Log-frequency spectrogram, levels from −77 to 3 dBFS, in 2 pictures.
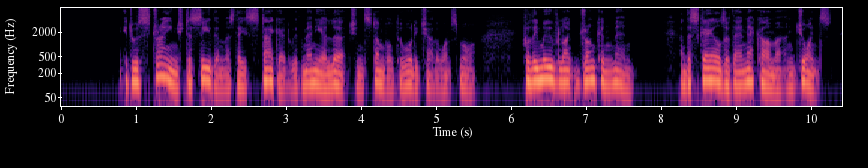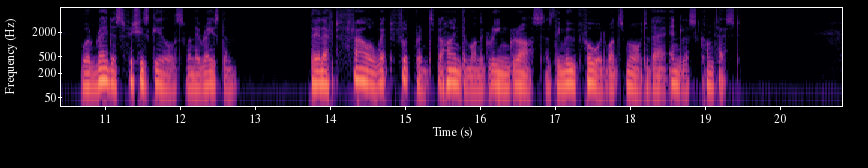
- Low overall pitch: Yes, low, 105 Hz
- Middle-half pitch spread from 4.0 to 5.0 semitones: Yes, average, 4.6 semitones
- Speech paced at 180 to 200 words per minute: Yes, average, 190 wpm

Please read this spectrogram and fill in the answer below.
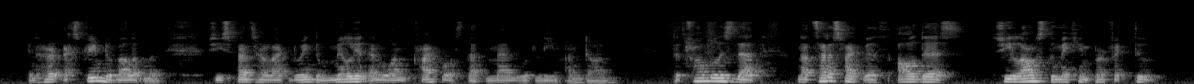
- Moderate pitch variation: Yes, average, 4.2 semitones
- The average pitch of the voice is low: Yes, low, 110 Hz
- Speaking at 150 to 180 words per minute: Yes, average, 175 wpm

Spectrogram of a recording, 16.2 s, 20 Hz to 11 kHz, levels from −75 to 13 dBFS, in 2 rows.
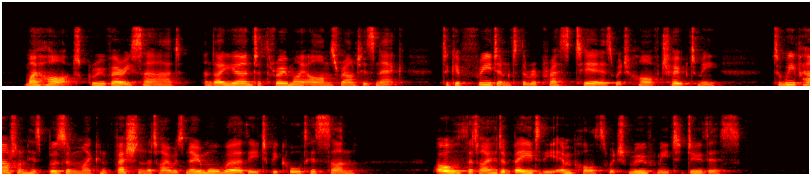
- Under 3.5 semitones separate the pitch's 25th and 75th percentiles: Yes, average, 2.9 semitones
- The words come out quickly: Yes, fast, 215 wpm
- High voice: Yes, high, 195 Hz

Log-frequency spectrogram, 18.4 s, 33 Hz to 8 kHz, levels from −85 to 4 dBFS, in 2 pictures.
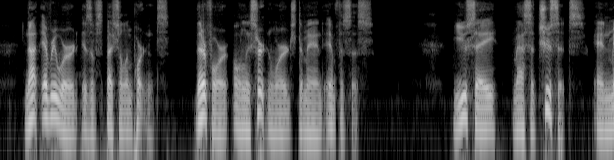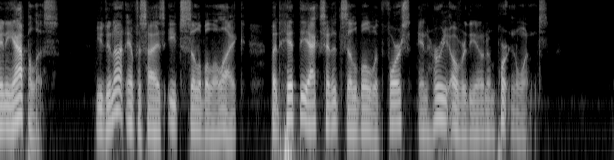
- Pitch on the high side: No, very low, 95 Hz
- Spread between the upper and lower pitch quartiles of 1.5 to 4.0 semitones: No, average, 5.1 semitones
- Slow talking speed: Yes, slow, 125 wpm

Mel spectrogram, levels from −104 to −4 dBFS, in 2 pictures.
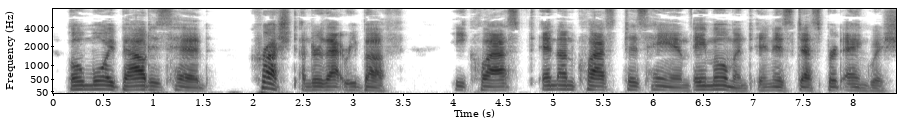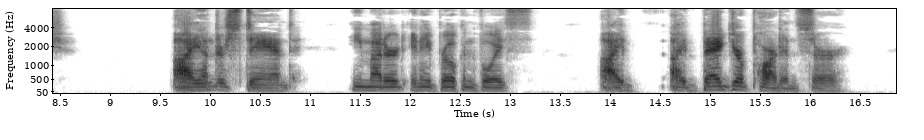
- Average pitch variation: Yes, average, 4.1 semitones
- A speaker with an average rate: No, slow, 120 wpm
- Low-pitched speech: Yes, low, 115 Hz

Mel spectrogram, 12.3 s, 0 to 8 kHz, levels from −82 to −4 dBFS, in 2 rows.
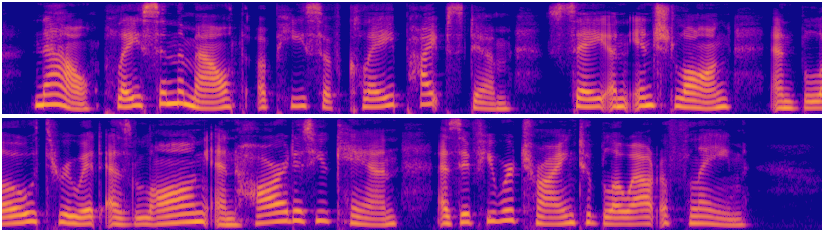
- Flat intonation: No, average, 4.7 semitones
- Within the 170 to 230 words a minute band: Yes, average, 175 wpm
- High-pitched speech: Yes, high, 195 Hz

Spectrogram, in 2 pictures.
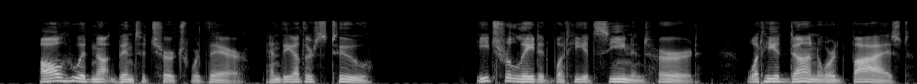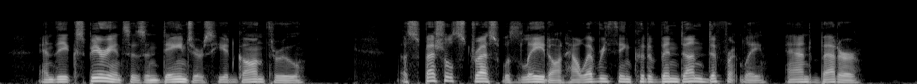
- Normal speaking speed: Yes, average, 165 wpm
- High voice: No, low, 115 Hz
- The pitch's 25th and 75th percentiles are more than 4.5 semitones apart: No, average, 4.1 semitones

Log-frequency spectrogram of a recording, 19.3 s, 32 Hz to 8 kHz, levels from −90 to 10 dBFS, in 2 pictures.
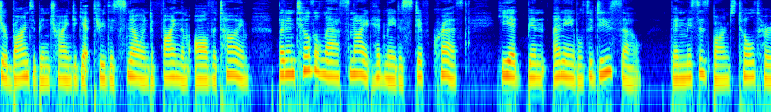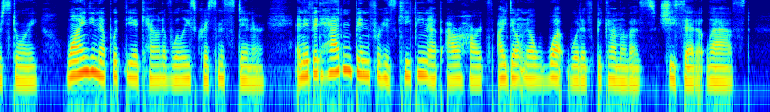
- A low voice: No, medium, 165 Hz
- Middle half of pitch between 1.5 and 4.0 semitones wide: Yes, average, 3.4 semitones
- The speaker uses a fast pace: Yes, fast, 225 wpm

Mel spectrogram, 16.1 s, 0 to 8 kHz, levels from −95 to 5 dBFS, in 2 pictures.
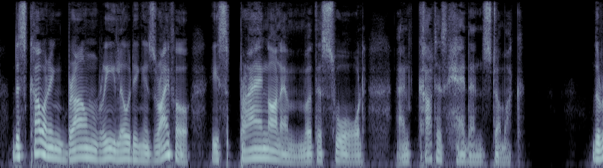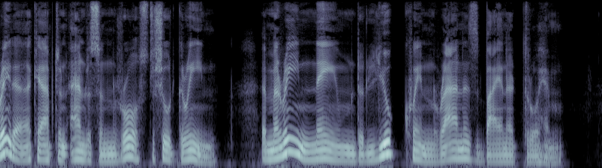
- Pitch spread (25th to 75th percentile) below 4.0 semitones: No, wide, 5.5 semitones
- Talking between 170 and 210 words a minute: No, slow, 135 wpm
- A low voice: Yes, very low, 95 Hz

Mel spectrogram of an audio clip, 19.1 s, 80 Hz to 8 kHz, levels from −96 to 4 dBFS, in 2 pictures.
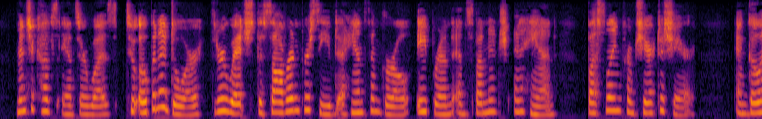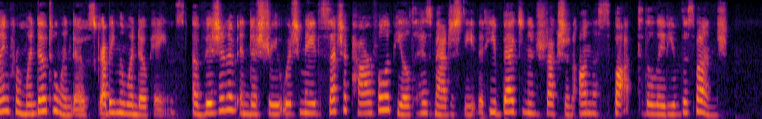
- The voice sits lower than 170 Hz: No, high, 245 Hz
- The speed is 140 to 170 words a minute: No, average, 195 wpm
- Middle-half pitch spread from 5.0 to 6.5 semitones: No, average, 3.8 semitones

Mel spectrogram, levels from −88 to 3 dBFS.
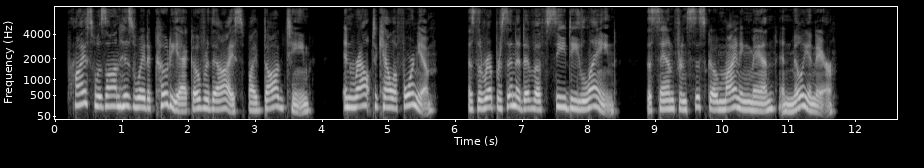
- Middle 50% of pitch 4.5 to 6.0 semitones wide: Yes, average, 4.9 semitones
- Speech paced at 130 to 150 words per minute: Yes, average, 145 wpm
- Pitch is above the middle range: Yes, high, 195 Hz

